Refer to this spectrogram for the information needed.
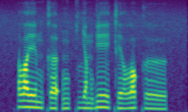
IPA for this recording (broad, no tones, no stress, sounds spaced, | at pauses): lˠ eː m k ɐː ʔ ŋ ɐ k ʎ a m ɠ eː k ɾ e j lˠ o k ɵː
